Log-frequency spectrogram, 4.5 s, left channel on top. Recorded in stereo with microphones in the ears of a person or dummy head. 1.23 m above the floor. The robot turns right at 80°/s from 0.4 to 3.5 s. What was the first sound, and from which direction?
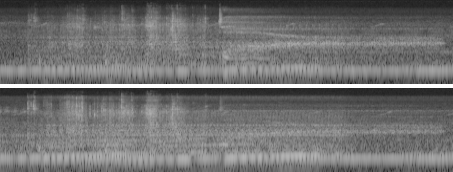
Crumpling, 100° right.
